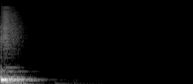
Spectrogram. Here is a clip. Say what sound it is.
fat snare of god 020
This is a realistic snare I've made mixing various sounds. This time it sounds fatter
kit, drum, god, snare, fat, realistic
